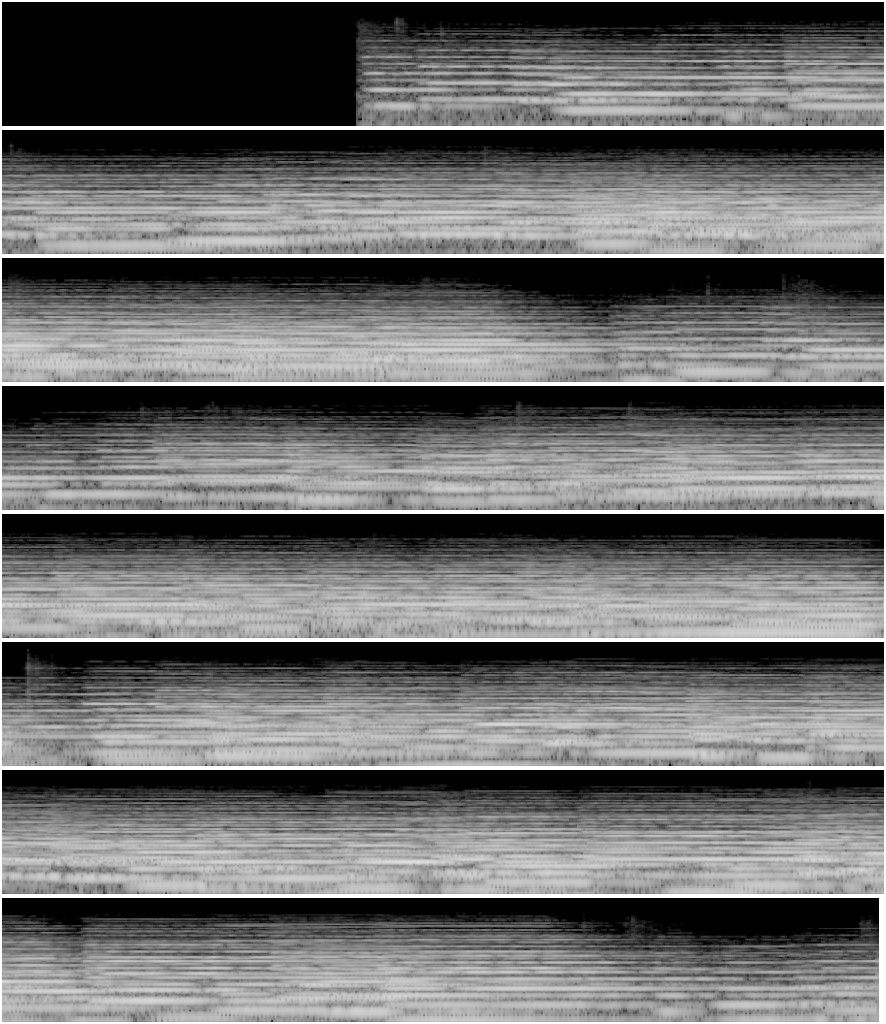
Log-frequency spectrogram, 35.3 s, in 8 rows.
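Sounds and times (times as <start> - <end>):
organ fugue: 1.8 - 35.2.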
